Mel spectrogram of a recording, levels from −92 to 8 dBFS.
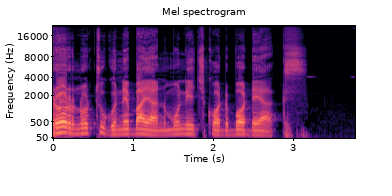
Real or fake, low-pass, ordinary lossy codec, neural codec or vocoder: real; none; none; none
